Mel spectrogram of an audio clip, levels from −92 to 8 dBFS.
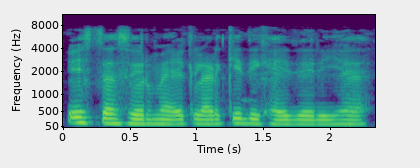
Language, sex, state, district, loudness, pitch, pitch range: Hindi, male, Jharkhand, Palamu, -15 LUFS, 130 Hz, 120-140 Hz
